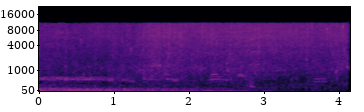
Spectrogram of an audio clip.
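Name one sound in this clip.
Water sloshes and splashes as someone wades through it.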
